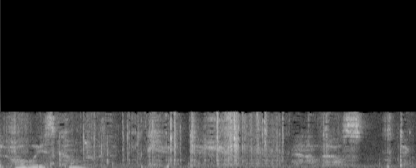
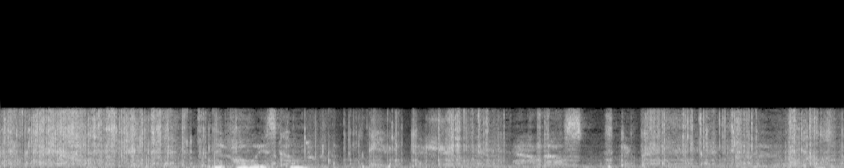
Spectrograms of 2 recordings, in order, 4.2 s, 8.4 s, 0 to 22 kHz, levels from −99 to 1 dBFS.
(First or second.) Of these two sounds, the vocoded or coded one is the second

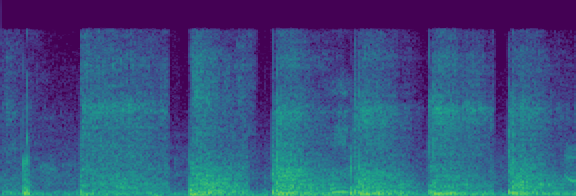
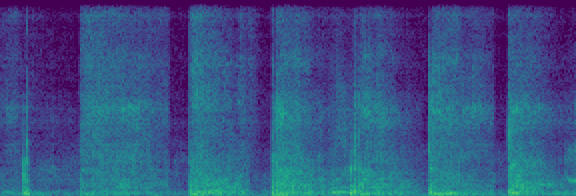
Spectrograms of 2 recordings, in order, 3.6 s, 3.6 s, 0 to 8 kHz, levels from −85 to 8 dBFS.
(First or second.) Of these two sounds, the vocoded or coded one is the second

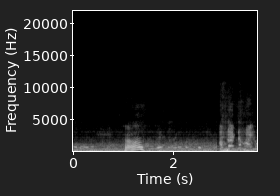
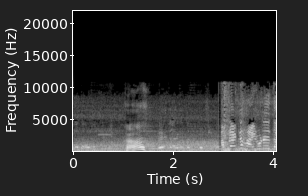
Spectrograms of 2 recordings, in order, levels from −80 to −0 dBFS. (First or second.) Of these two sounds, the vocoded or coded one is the first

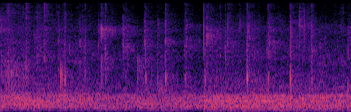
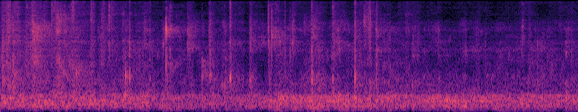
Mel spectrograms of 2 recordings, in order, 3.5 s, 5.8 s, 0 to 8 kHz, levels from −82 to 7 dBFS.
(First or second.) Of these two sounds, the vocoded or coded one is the second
